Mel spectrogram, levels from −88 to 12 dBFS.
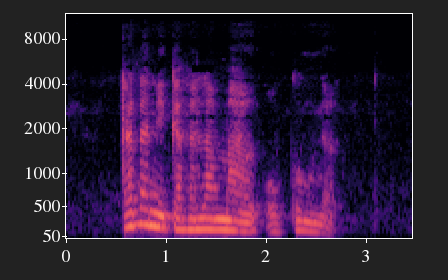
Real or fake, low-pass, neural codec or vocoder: fake; 10.8 kHz; codec, 24 kHz, 0.9 kbps, WavTokenizer, medium speech release version 2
